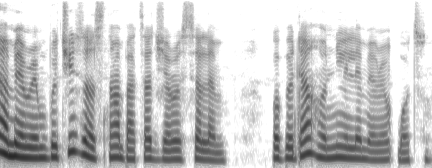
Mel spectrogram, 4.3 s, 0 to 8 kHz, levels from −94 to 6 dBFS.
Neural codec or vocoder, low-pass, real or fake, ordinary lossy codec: none; none; real; none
